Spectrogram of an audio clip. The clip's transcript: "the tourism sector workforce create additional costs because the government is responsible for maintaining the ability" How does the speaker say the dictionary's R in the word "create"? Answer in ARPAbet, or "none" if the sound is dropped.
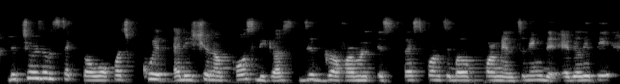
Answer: W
